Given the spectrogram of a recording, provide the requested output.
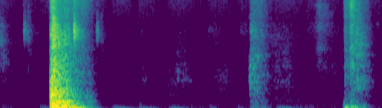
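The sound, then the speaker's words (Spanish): A door on a set moves and knocks on its own: one heavy thud, then after a pause a softer knock and a final solid thump, with no one speaking. “Empezó una puerta a moverse sola en el set, por lo que están preocupando.”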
